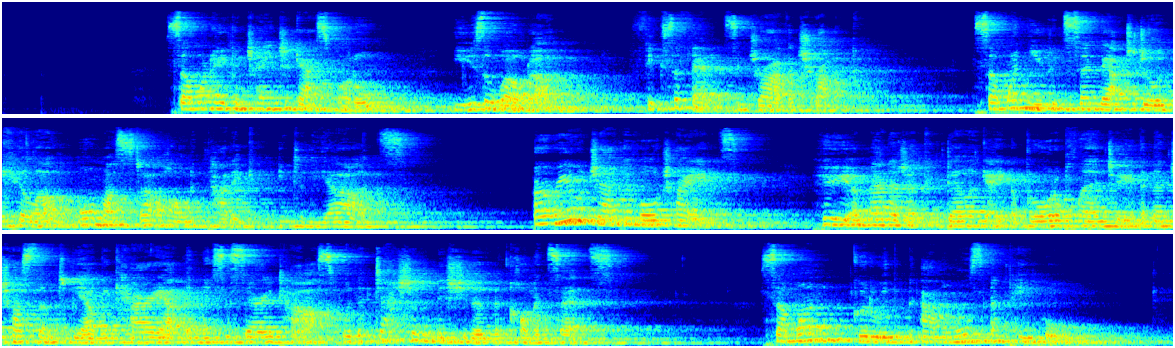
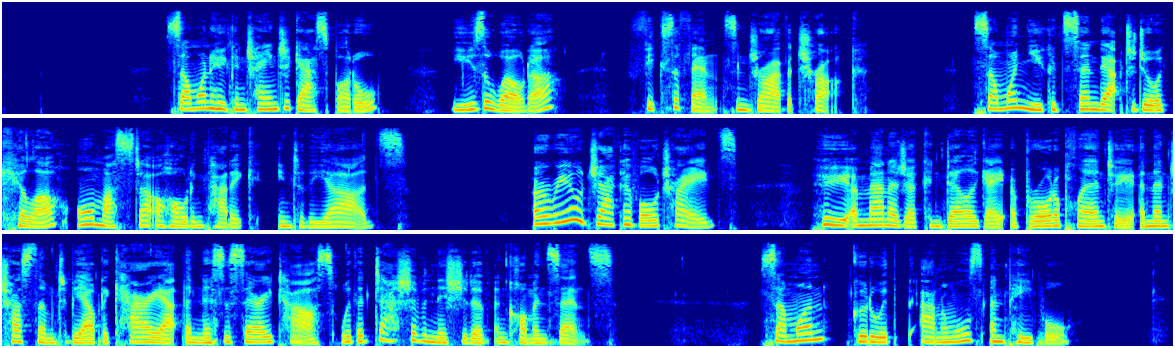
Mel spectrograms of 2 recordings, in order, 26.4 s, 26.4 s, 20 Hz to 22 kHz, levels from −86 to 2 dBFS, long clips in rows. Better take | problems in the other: second | off-mic speech; somewhat distant // room echo; noticeable; dies away in 1.8 s

